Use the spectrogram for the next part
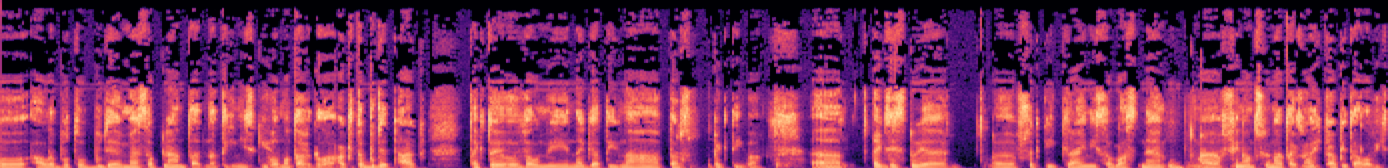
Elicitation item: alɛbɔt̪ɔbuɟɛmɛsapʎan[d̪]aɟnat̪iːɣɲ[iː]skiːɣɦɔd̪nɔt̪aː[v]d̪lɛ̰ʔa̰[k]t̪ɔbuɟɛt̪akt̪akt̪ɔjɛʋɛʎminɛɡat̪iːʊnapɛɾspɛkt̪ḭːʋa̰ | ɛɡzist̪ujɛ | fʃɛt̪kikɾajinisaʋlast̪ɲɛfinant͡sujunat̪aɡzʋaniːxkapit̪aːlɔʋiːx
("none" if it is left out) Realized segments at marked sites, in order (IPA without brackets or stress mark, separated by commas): t̪, iː, ɣ, k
